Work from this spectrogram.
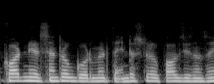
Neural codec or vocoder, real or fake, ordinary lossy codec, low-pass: codec, 16 kHz in and 24 kHz out, 1 kbps, XY-Tokenizer; fake; none; 7.2 kHz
